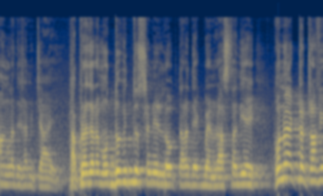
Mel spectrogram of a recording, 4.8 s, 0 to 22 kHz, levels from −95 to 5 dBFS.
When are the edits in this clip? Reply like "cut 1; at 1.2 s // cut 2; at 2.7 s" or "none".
cut 1; at 0.9 s

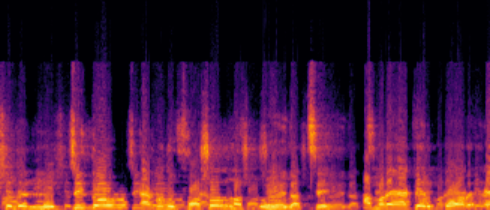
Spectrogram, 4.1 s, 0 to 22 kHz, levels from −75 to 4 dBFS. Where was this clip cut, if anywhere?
cut 1; at 1.1 s

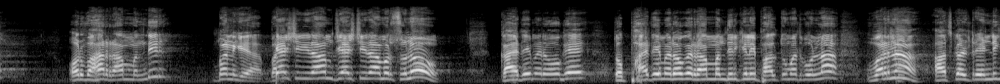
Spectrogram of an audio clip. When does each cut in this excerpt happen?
cut 1; at 2.7 s

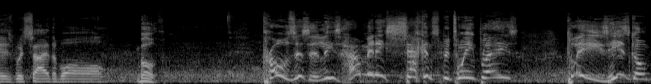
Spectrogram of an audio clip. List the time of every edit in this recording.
cut 1; at 2.5 s

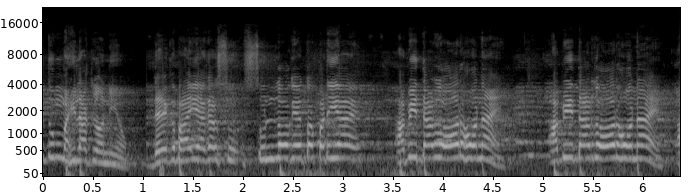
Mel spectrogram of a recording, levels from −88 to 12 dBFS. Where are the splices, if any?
cut 1; at 0.9 s

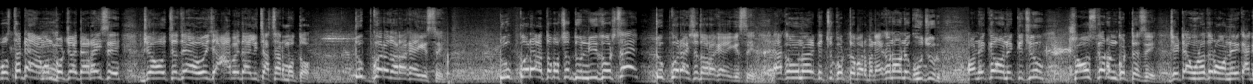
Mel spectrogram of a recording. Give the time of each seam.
none

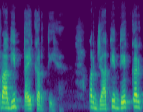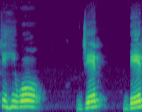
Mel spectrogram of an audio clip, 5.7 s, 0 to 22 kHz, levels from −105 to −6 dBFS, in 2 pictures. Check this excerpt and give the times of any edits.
none

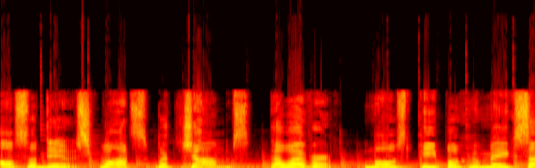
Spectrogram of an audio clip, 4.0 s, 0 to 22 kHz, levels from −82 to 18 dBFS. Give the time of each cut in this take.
cut 1; at 1.9 s

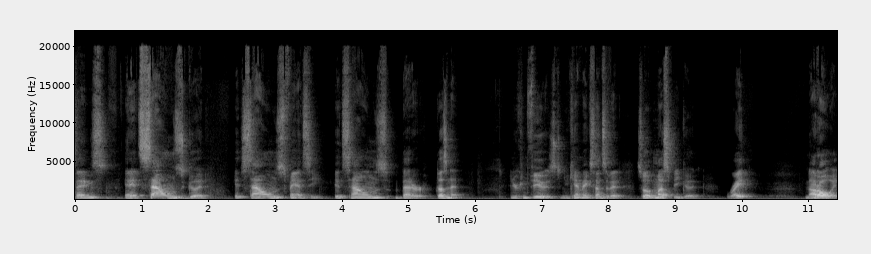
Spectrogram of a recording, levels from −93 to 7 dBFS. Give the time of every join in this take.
none

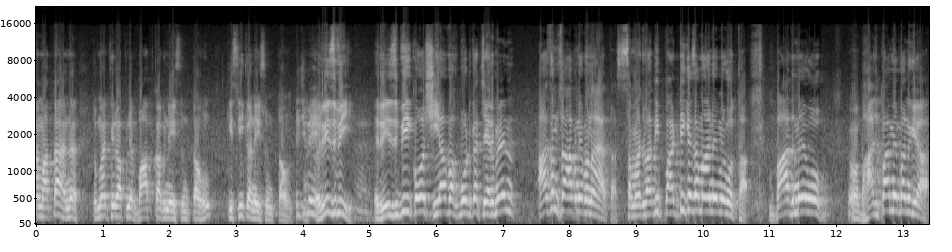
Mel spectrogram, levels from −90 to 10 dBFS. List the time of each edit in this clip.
cut 1; at 3.9 s

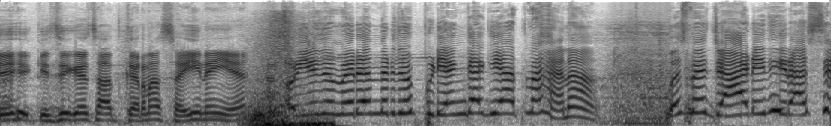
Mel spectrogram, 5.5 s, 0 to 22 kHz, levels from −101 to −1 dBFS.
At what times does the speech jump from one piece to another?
cut 1; at 1.8 s

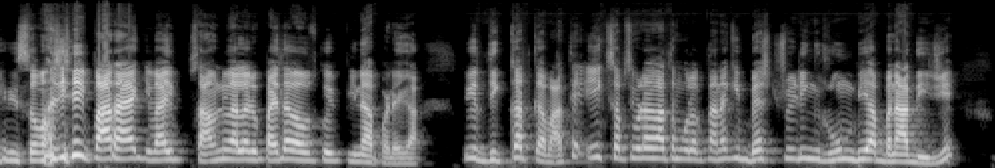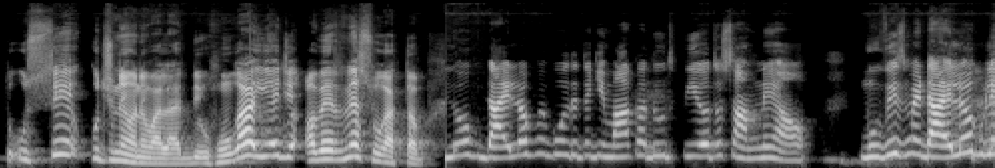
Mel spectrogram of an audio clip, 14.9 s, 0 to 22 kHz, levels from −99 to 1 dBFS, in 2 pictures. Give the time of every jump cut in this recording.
cut 1; at 10.8 s

